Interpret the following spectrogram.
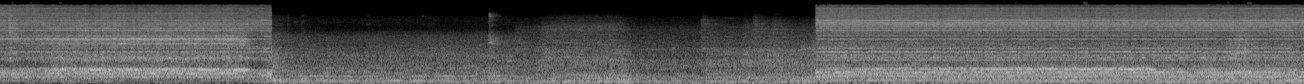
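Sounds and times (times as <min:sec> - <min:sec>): high cutting whine: 0:00.0 - 0:02.7, 0:08.2 - 0:13.0
machining center cutting steel: 0:00.0 - 0:02.7, 0:08.2 - 0:13.0.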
